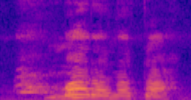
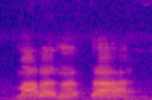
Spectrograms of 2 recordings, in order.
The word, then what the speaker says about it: Maranata: Antigo Testamento Santos e agora eu digo Maranata Maranata é do dialeto de Jesus o aramaico a pronúncia com a tônica na última sílaba dos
